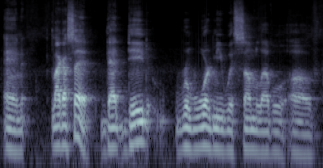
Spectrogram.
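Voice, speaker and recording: A man's voice: sits low, fairly even intonation, slow pace, darkish tone. A man in his late twenties talking casually to camera in a vlog, reflective and rambling, often restarting his sentences. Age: 20s. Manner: rambling, self-correcting, reflective. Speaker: vlogger. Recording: echoey room.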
